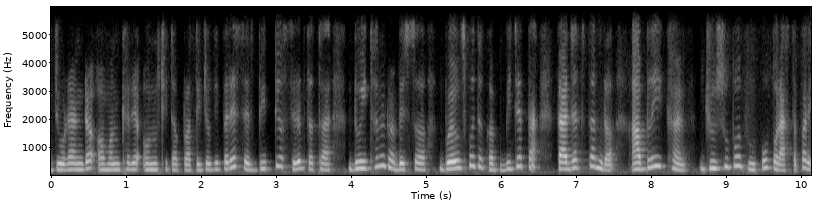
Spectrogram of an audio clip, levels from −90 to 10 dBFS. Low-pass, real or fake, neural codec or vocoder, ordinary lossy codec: 5.4 kHz; fake; codec, 24 kHz, 0.9 kbps, WavTokenizer, large speech release; Opus, 24 kbps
